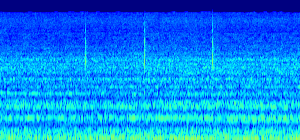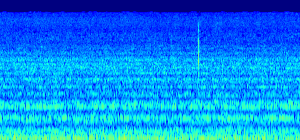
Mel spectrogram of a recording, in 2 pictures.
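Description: Chinese diesel air heater running steadily, its combustion fan and burner making an even hum with a fan whine over it and a few faint ticks. It has just been turned down from full power and is running itself down.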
